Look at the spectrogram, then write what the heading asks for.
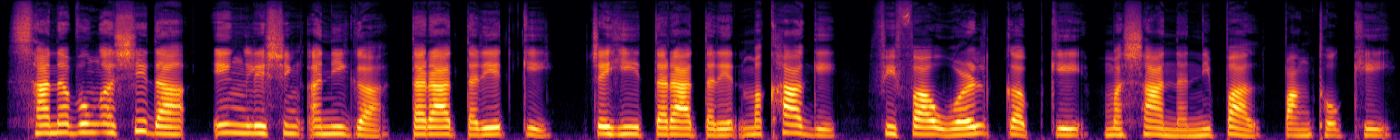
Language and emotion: Manipuri, neutral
